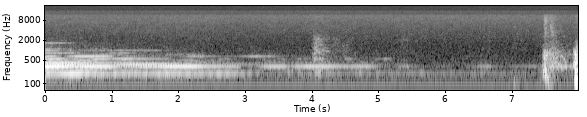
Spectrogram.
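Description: A double bass holds a final low note that fades away.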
